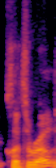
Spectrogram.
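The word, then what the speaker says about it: Clitherow: And then financially, you picked St. Margaret Clitheroe.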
